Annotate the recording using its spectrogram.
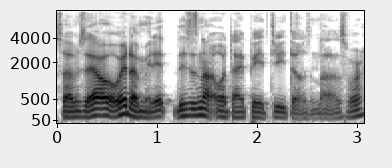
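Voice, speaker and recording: A man's medium-pitched voice with a Jamaican accent, in a very clean recording with a silent background. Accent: Jamaican, patois-inflected. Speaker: podcast host. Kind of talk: casual chat.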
